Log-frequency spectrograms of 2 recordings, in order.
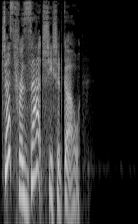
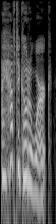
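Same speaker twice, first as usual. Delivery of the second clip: higher, louder whiny complaint; whining; 5 semitones higher, 5 dB louder than usual. A narrator's reading. Narrator tells housemate about going to work, whining. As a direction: keep whining through the excuse. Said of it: "I whine".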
